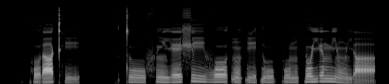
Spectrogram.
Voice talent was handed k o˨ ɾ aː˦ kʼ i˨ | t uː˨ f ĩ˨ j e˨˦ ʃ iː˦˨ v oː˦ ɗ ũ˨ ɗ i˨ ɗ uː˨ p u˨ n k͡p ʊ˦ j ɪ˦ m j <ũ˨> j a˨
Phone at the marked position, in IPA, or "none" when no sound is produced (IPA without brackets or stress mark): ũ˨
